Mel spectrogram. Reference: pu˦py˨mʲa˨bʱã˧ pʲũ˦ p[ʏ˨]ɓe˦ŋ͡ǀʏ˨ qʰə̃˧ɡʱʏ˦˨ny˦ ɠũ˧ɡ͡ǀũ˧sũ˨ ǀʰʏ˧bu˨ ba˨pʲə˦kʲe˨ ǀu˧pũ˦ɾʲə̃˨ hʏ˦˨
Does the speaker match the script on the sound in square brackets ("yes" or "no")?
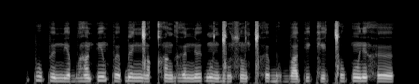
no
